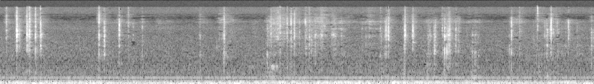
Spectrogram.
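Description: Fingertips and nails tap and scratch the front, back and arms of a hard plastic Sandman action figure. Quick, dry, bright clicks and scrapes come in clusters over a steady low rumble.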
